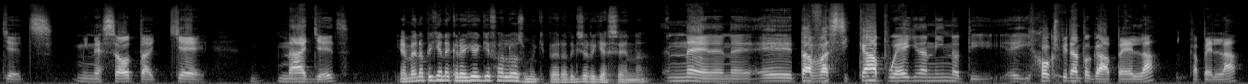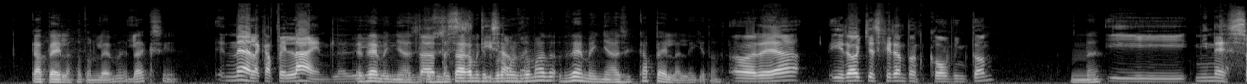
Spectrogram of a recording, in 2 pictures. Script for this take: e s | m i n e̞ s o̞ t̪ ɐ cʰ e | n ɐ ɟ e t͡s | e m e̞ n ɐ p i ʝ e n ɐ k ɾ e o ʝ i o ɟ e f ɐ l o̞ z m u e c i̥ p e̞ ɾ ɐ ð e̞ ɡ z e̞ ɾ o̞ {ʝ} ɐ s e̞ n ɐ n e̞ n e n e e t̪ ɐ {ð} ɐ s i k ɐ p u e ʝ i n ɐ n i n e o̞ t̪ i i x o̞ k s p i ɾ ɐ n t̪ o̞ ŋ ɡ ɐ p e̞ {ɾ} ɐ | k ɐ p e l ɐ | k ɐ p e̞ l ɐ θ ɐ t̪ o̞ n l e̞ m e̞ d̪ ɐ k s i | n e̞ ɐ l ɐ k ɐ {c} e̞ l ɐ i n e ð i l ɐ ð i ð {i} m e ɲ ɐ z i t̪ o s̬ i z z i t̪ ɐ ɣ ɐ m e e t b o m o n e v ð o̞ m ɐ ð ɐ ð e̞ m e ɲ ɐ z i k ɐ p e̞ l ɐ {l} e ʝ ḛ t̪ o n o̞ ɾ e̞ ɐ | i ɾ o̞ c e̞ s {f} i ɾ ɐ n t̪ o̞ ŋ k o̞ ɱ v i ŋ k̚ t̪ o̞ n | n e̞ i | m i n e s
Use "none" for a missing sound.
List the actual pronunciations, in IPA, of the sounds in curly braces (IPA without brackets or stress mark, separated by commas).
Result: ʝ, v, l, p, e, l, f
